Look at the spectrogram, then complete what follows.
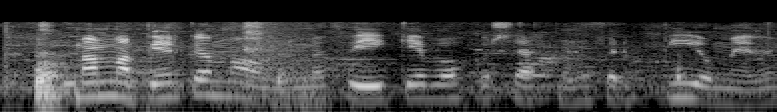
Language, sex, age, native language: Icelandic, female, 30-39, Icelandic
